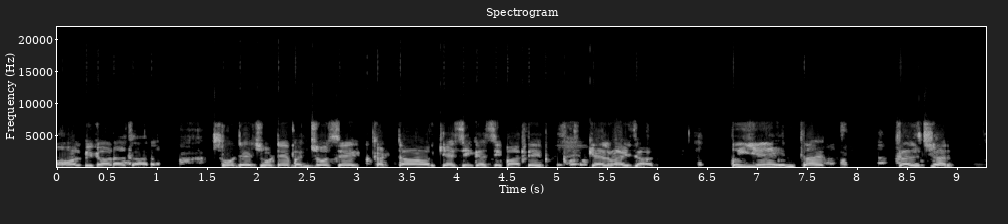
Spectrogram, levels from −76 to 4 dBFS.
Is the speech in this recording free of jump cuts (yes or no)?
yes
